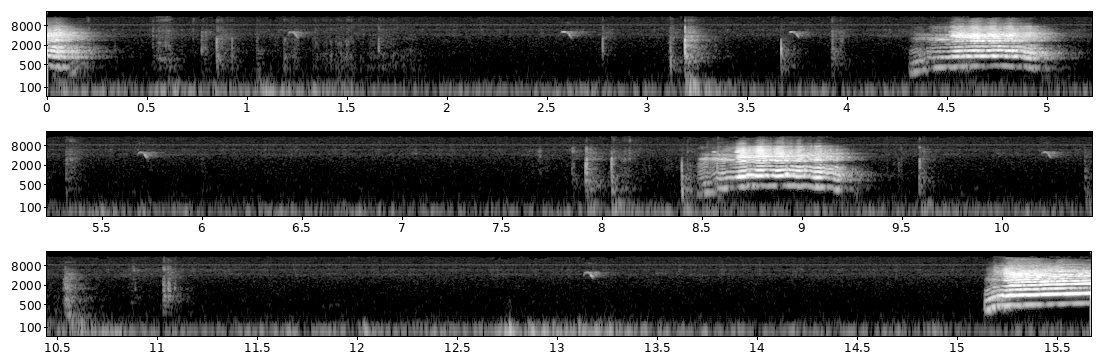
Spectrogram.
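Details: Nubian goat kid, a female nine weeks old, filmed with a GoPro stakeout camera. Three separate wavering, harmonic bleats come several seconds apart, with quiet low background rumble and faint clicks between them.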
